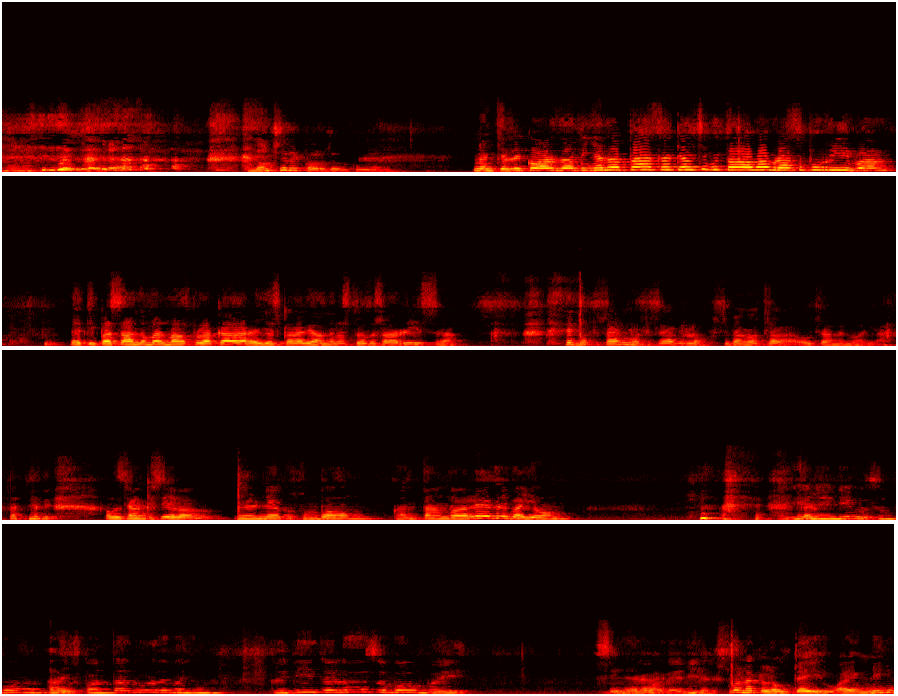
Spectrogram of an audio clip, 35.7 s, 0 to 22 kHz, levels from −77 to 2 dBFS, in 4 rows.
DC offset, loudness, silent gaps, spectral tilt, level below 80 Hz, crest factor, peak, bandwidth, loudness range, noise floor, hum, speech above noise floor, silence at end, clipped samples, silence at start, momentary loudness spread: under 0.1%; -32 LUFS; none; -5 dB/octave; -72 dBFS; 18 dB; -16 dBFS; 10 kHz; 11 LU; -63 dBFS; none; 31 dB; 0 s; under 0.1%; 0 s; 16 LU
